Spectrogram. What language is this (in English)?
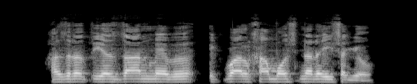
Sindhi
